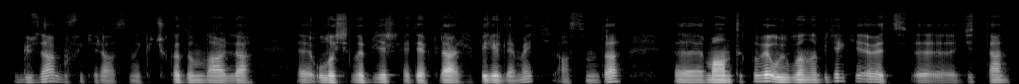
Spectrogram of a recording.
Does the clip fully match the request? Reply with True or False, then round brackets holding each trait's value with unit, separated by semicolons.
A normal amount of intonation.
False (1.7 semitones)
